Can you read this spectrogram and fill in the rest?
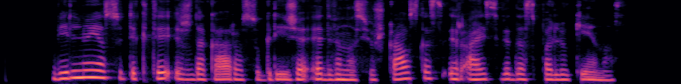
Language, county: Lithuanian, Utena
